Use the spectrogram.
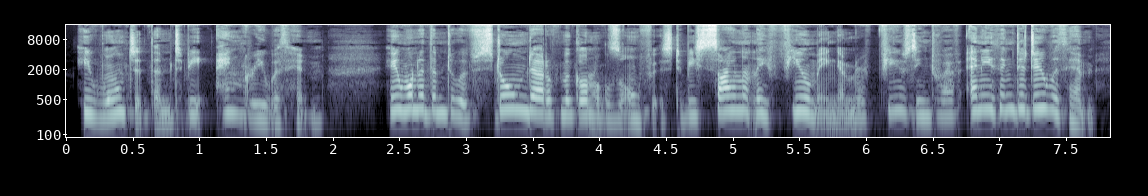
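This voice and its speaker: A woman reading fan fiction as expressive scripted narration, with emotive, dramatic phrasing. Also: high-pitched, fairly quick, gravelly, no echo, studio quality. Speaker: podfic reader.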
